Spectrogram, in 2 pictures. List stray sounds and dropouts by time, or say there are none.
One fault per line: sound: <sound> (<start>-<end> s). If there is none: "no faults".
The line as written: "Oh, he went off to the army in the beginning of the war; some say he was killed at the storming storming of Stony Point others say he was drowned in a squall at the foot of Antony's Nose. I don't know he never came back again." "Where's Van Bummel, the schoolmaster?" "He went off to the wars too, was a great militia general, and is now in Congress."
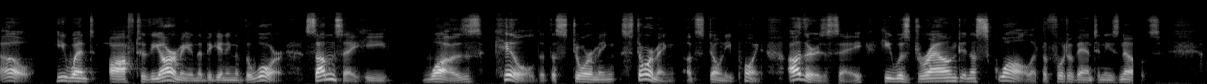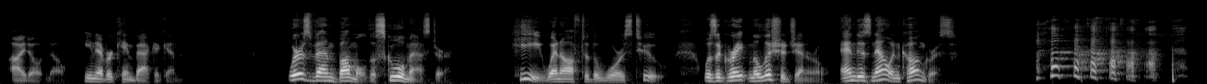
sound: dropout (11.3-11.4 s)
sound: laugh (22.4-24.0 s)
